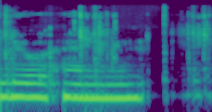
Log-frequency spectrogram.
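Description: A voice holding a long, level drawn-out sound, broken once, then a few computer keyboard keystrokes near the end as code is typed.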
